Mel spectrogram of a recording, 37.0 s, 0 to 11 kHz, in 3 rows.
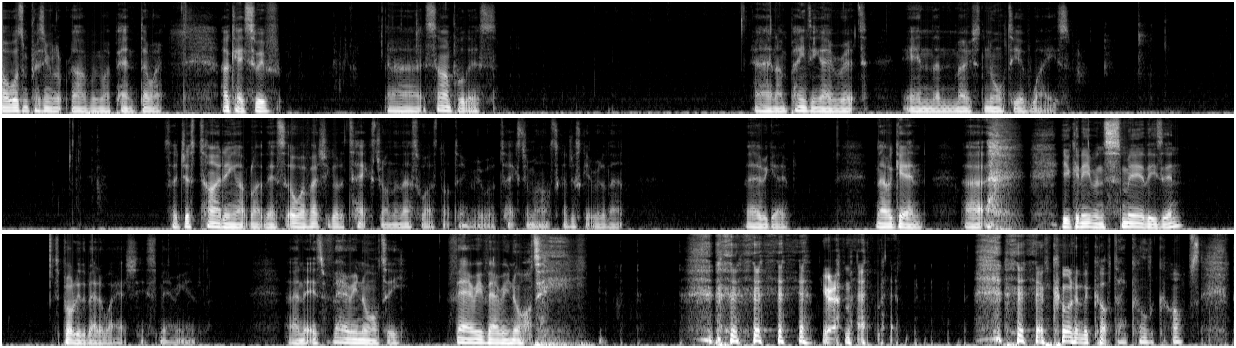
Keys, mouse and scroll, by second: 2.5-4.0 ctrl+middle drag, 4.3-11.0 drag, 11.0 f, 11.9 middle click, 12.7-15.0 ctrl+drag, 15.0-18.0 middle drag, 18.0-20.4 drag, 20.4-22.8 middle drag, 22.8-26.9 drag, 26.9 middle click, 27.4-36.9 drag.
